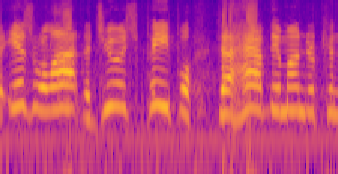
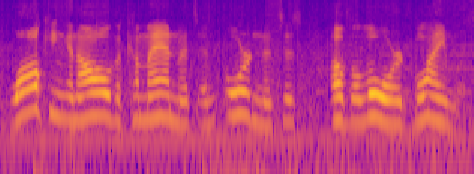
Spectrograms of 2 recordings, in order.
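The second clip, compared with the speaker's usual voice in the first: softer, steady reading of the verse; scripture reading; 5 semitones lower, 6 dB quieter than usual. Acted. Pastor reading Luke to the congregation, steady and soft. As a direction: read the passage to the church.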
